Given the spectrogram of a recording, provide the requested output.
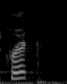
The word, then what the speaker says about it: creek: I mean, it says creek. I don't know. Cornstarch, tapioca, and gelatin. I can have it. I can have one. Pass it over, Cow King. Some areas pronounce creek as crick.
